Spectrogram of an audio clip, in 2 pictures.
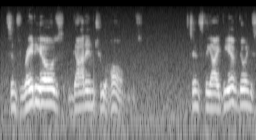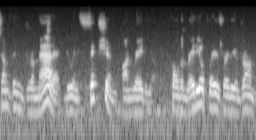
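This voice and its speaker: A man with a voice a little higher than most men's talks at length on a podcast. He is opinionated and easygoing, holding forth on a subject he cares about. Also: a little hiss or hum, poor audio. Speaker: podcast guest, audio drama producer. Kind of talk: casual podcast conversation.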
